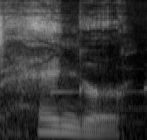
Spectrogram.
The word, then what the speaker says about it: hangar: Everybody hated that I pronounced it hangar and not hanger. And apparently, yes, it is hanger. No idea why they put an A there, but is what it is.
